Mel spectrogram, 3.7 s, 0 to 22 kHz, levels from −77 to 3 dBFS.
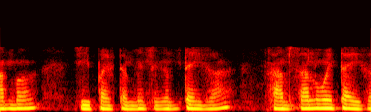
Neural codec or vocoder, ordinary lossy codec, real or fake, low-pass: none; AAC, 16 kbps; real; 7.2 kHz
